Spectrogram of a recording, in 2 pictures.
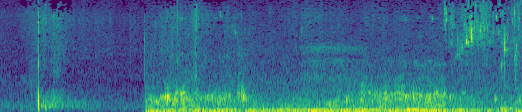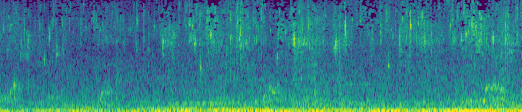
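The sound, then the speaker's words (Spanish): After a brief quiet moment, a tap is turned on in a hair salon and water runs steadily, a continuous splashing rush that keeps going without pause to the end, with no voices. “cierra el grifo, por favor.”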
